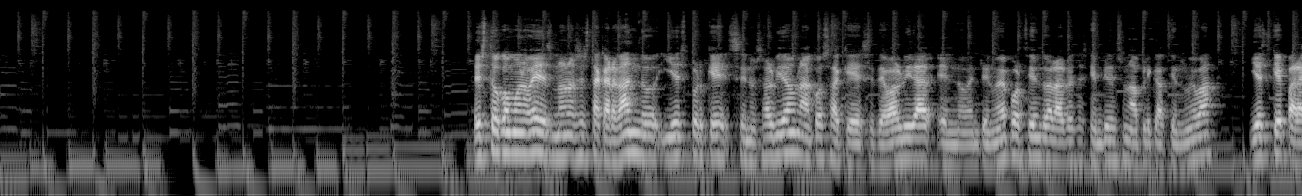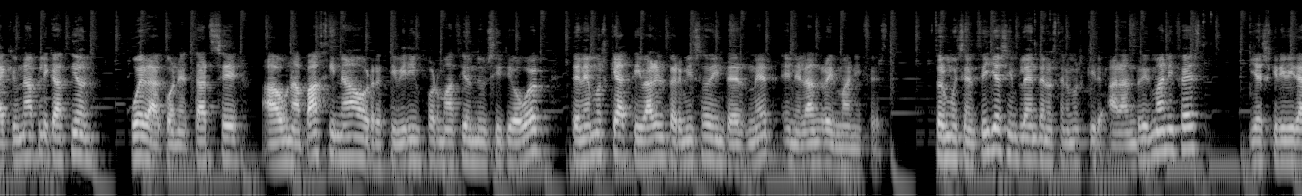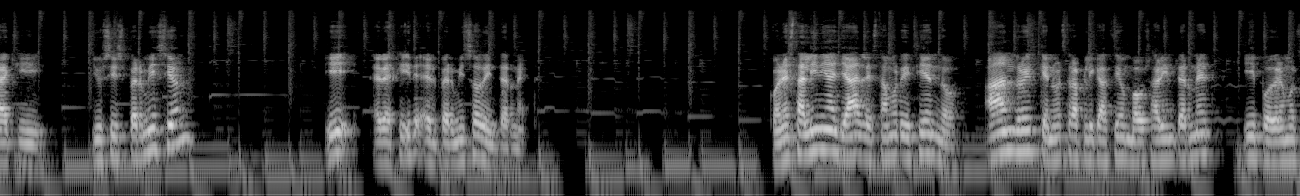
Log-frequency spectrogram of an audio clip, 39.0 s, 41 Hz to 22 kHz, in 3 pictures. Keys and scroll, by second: 28.7 Return.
